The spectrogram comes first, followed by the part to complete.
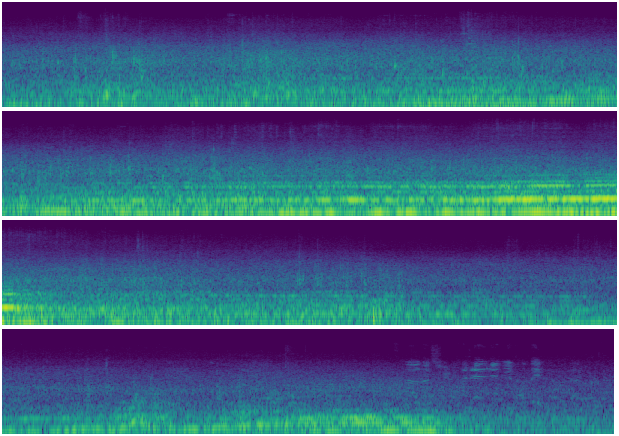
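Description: Downtown street traffic with a nearby motor vehicle's engine running, growing louder over several seconds, loudest about halfway through, then dropping away.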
